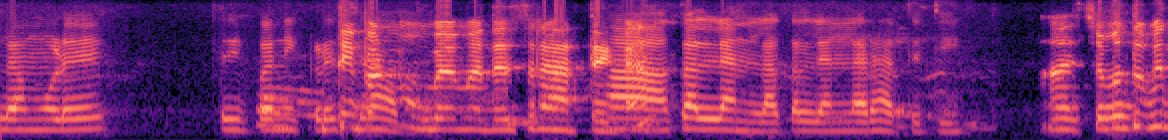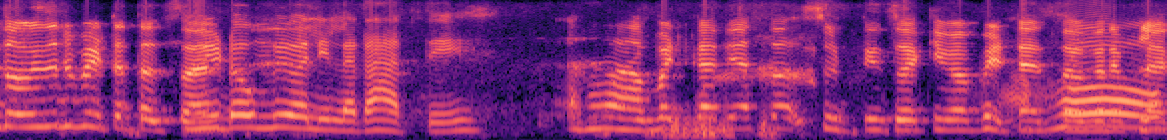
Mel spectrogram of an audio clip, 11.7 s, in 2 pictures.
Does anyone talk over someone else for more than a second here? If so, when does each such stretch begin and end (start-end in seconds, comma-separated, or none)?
none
